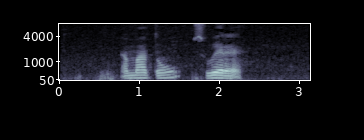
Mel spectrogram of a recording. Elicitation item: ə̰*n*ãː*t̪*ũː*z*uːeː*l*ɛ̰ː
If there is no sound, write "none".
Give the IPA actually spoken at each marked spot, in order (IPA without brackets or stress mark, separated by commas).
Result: m, t̪, s, ɾ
